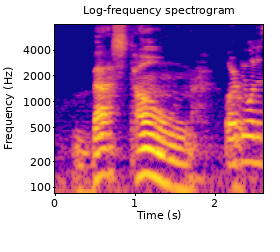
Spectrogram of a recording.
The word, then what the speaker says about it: Bastogne: How is it in French? Bastogne. Okay. But I'm probably not pronouncing it 100%, but it's the G and E is like an N, like Bastogne.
